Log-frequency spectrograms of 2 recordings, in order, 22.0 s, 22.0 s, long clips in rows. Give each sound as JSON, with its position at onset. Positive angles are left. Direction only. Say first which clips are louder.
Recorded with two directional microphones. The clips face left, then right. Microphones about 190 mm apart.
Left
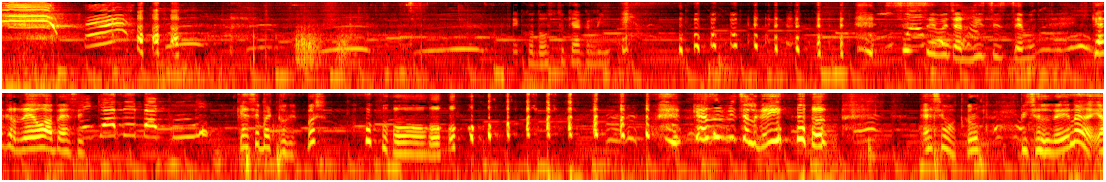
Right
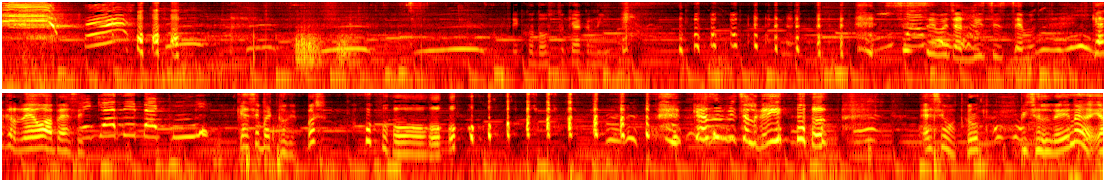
{"t": 0.3, "sound": "screaming", "louder": "left 1 dB", "side_deg": -5}
{"t": 1.4, "sound": "a sound", "louder": "right 1 dB", "side_deg": -20}
{"t": 2.9, "sound": "a sound", "louder": "right 2 dB", "side_deg": -10}
{"t": 5.1, "sound": "music", "louder": "left 5 dB", "side_deg": 5}
{"t": 10.5, "sound": "speech", "louder": "even", "side_deg": 5}
{"t": 12.0, "sound": "child singing", "louder": "left 2 dB", "side_deg": -30}
{"t": 13.4, "sound": "music", "louder": "left 2 dB", "side_deg": -5}
{"t": 17.2, "sound": "a sound", "louder": "left 1 dB", "side_deg": 0}
{"t": 20.2, "sound": "speech", "louder": "left 1 dB", "side_deg": -5}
